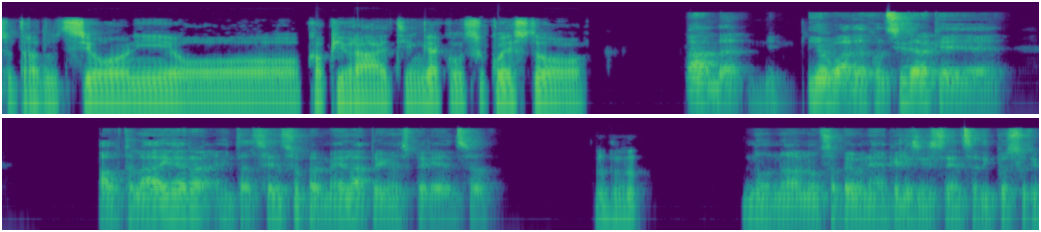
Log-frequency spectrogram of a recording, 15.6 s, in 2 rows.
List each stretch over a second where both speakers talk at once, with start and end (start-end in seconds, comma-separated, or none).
none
